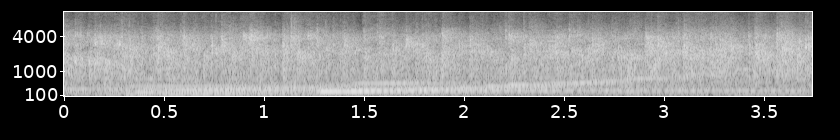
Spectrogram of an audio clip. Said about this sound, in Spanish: Dale un aplauso al Señor esta noche, por favor dale fuertes aplausos al Señor en esta noche.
